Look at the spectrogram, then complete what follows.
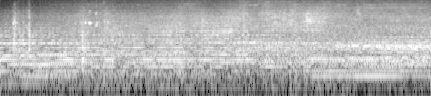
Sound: vacuum whirring

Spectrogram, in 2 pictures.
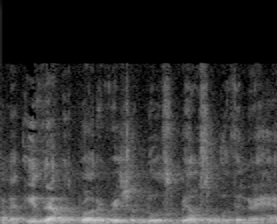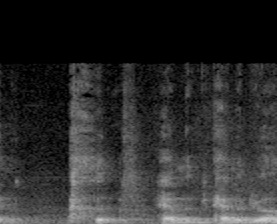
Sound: chuckling

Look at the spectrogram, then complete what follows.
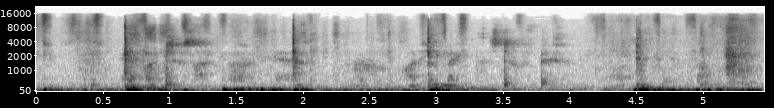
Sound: whispering to himself

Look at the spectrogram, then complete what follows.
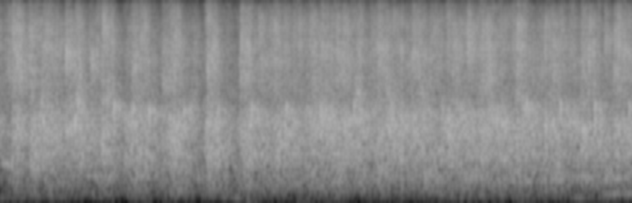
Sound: audience applauds

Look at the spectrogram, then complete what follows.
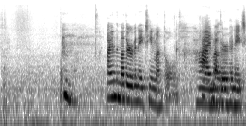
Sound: clears throat

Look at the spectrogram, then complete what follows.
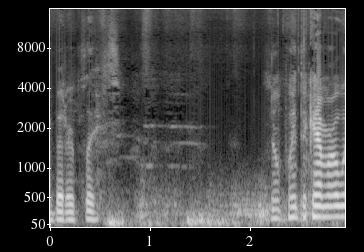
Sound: quiet thunder

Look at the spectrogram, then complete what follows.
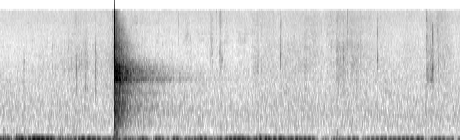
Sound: wood knock

